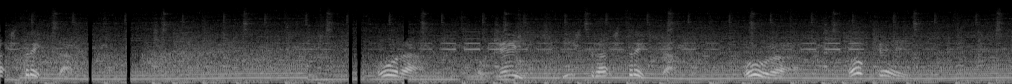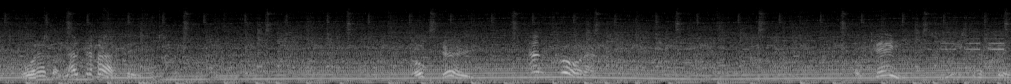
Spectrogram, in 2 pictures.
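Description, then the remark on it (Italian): Motorcycle engine sounds from a paid audio motorcycle racing game: a loud, continuous droning whine whose pitch rises and dips through throttle changes and gear shifts, running steadily for the whole stretch. “Un avversario ti sta raggiungendo. Ma una cosa proprio anomala di questo audio moto che peraltro è anche a pagamento.”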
